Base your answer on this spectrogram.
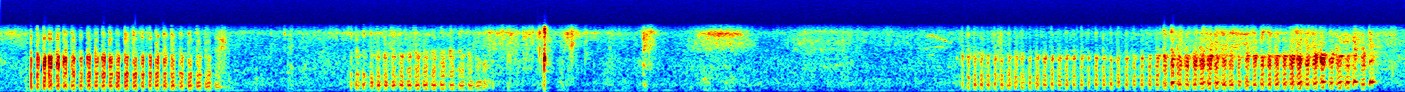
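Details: Female rat terrier wanting her toy, recorded on a phone: rapid pulsed growling in two long bursts at start and end, with a quieter stretch and a few clicks and thumps between.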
